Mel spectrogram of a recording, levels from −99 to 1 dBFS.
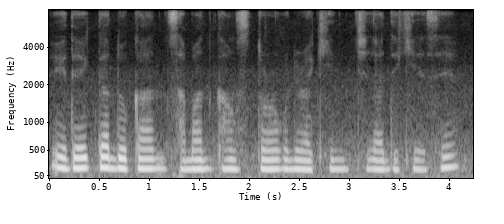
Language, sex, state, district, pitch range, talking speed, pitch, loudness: Nagamese, female, Nagaland, Dimapur, 165-185 Hz, 170 wpm, 170 Hz, -16 LUFS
